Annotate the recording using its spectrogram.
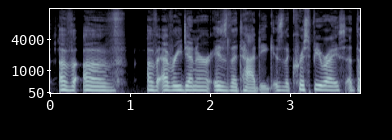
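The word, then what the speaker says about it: tahdig: How do you pronounce it, Samin? – Yeah, tadig. You got it. You're doing a good job.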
